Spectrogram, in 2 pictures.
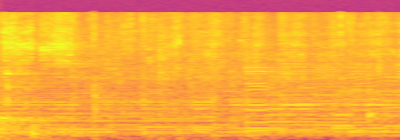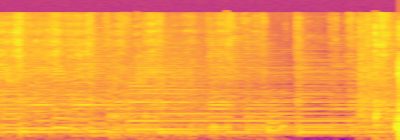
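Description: Soft background music with changing notes over faint hand-beating of cake batter (eggs, honey and oil) in a stainless steel bowl. The sound drops out briefly near the end.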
